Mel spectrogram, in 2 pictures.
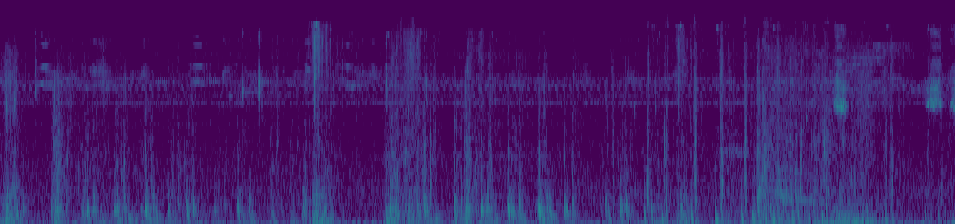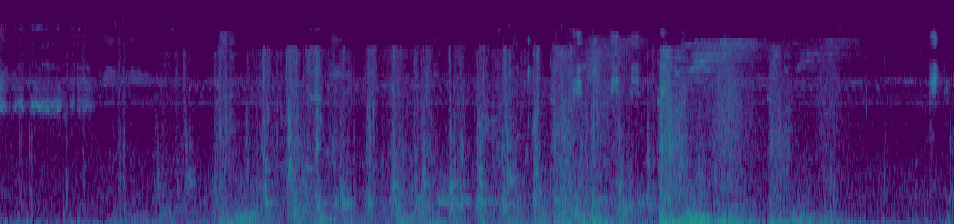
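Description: Footsteps thud quickly across wooden ramps and grass.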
